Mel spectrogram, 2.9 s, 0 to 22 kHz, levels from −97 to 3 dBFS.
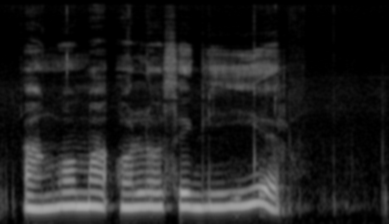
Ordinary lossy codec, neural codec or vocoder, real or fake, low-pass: none; none; real; none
